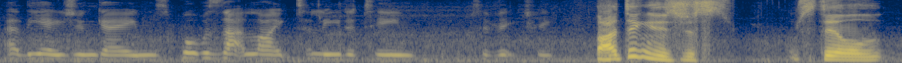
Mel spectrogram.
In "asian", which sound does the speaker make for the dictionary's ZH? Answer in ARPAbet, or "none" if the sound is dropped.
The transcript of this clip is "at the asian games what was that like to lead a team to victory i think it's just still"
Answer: ZH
